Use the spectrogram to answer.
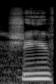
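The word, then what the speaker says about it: sidhe: or something something similar Bean for woman she for mounds and because it's uh Celtic languages she is spelled s i d h e alternatively she is part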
